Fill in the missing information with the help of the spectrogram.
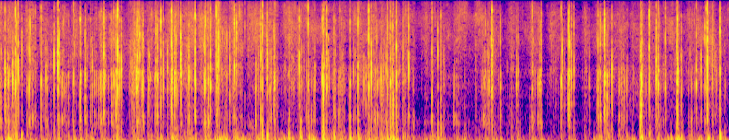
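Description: Fingertips tap and click the buttons of a purple hollow plastic gamepad held close to the mic and scratch across its shell. It makes a steady stream of quick, dry clicks and taps with a boomy low thump, mixed with scratchy crackling over the plastic.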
